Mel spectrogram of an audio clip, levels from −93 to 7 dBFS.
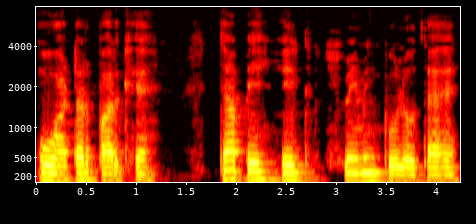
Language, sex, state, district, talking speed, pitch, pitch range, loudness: Hindi, male, Bihar, Jamui, 140 wpm, 125 Hz, 120-130 Hz, -16 LUFS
